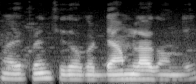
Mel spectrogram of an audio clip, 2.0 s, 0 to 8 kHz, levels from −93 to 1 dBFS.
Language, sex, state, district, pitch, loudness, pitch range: Telugu, male, Andhra Pradesh, Krishna, 120 Hz, -16 LUFS, 120-130 Hz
